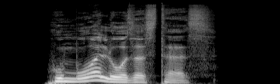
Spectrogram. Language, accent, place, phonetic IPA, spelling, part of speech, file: German, Germany, Berlin, [huˈmoːɐ̯loːzəstəs], humorlosestes, adjective, De-humorlosestes.ogg
- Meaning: strong/mixed nominative/accusative neuter singular superlative degree of humorlos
